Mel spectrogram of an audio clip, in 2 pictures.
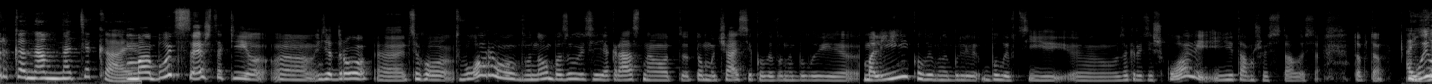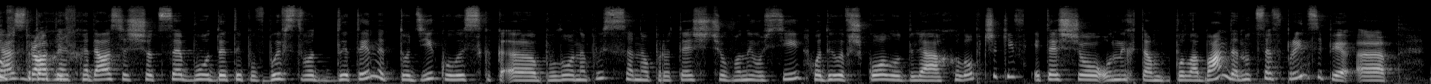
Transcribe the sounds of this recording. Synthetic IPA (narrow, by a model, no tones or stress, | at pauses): rkɐnɑmnɐtʲɐkɑjmɐbutʲfsɛʃt̪ɐkʲɪ | jɐd̪ɾɔt͡sʲɔɦɔt̪ʋɔɾʊʋɔnɔbɐzujet͡sʲːɐjɐkɾɑsnɐɔt̪t̪ɔmʊt͡ʃɑsʲikɔlˠɪʋɔnɪbʊlˠɪmɐlʲijikɔlˠɪʋɔnɪbʊlʲibʊlˠɪwt͡sʲij | zɐkɾɪtʲiʃkɔlʲḭʔit̪ɑmʃɔsʲst̪ɑlˠɔsʲɐt̪ɔpt̪ɔ̰j̪t̪ɑɣɐd̪ɑlˠɐsʲɐʃt͡ʃɔt̪sɛbud̪ɛt̪ɪpʊwbɪwst̪ʋɔd̪ɪt̪ɪnɪt̪ɔdʲikɔlˠɪsʲbʊlˠɔnɐpɪsɐnɔpɾɔt̪ɛʃt͡ʃɔʋɔnɪɔsʲixɔd̪ɪlˠɪwʃkɔlˠʊd̪lʲɐxlˠɔpt͡ʃɪkʲiwit̪ɛʃt͡ʃɔʊnɪxt̪ɑmbʊlˠɑbɑnd̪ɐnut̪sɛwpɾɪnt̪sɪpʲi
